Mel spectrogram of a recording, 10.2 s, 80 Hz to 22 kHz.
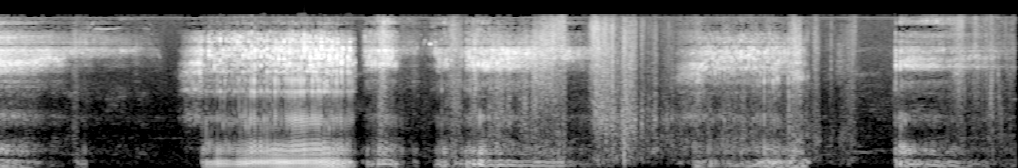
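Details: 1-year-old pit bull dog snoring while asleep and dreaming, recorded close up on a phone: loud, rough, rattling snores with snorty bursts and quieter breathy stretches between them.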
